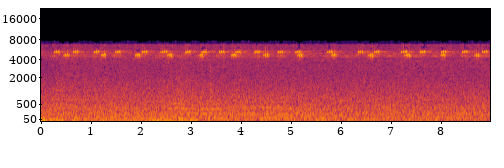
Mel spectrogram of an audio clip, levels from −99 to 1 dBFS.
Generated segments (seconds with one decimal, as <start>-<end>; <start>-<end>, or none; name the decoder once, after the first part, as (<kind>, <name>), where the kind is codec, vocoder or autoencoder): 7.3-8.0 (vocoder, Vocos)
